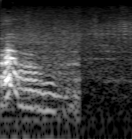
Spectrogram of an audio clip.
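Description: A single dog gives one short, sharp bark that falls away quickly, close by, followed by quiet.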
